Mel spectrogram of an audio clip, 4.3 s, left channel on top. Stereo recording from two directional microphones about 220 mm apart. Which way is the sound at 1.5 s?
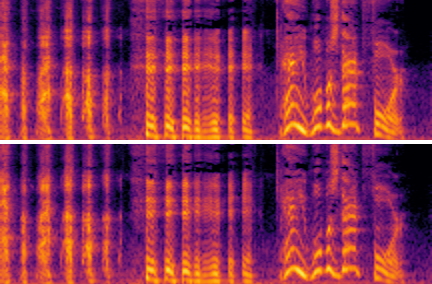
20° right (ahead or behind).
